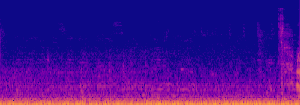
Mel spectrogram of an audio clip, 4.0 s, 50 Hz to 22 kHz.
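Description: Dodge Scat Pack's V8 running steadily at low revs, a constant low hum heard from inside the cabin.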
